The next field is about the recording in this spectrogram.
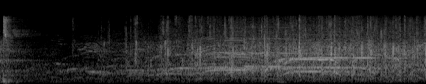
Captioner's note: applause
